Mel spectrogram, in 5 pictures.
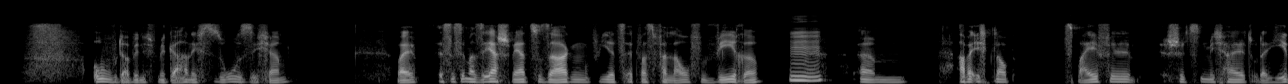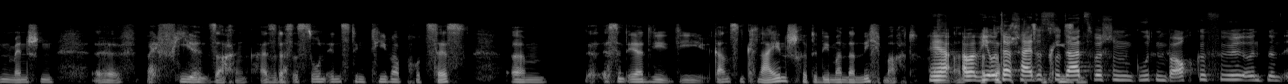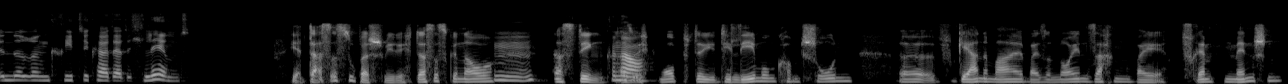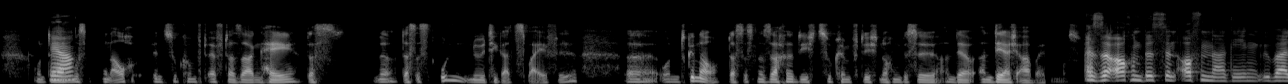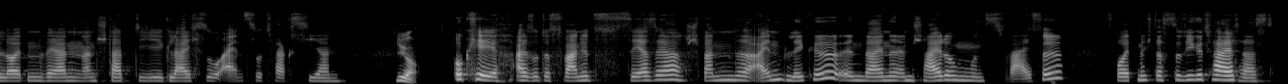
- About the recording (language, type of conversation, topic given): German, podcast, Wie gehst du mit Zweifeln vor einer großen Entscheidung um?
- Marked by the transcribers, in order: inhale; other background noise; unintelligible speech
